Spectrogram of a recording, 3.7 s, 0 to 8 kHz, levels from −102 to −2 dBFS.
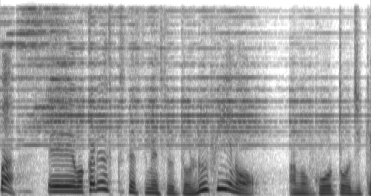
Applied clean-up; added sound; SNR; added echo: neural mask model RNNoise.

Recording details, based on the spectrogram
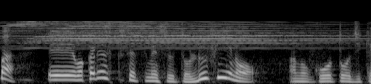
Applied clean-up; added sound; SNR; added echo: none; Chime; 7 dB; none.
